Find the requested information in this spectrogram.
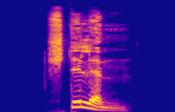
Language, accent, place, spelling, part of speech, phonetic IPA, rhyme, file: German, Germany, Berlin, stillem, adjective, [ˈʃtɪləm], -ɪləm, De-stillem.ogg
- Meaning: strong dative masculine/neuter singular of still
